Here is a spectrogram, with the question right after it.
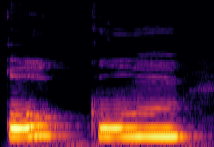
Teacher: Here this qaf is elevated. But the kaf is not. So قُكُم. And both of these letters, they are pronounced, they exit from the same place.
